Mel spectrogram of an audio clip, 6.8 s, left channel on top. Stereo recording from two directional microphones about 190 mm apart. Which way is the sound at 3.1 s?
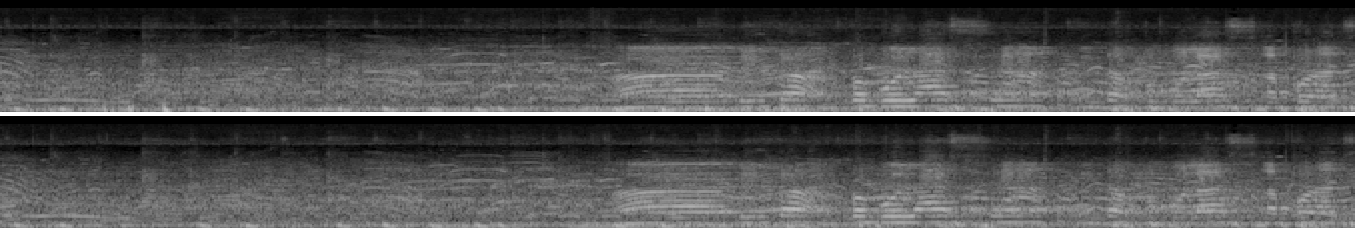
20° left (ahead or behind).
